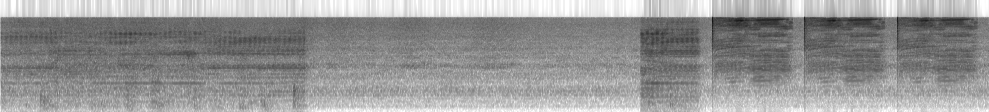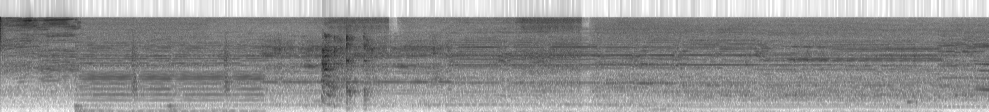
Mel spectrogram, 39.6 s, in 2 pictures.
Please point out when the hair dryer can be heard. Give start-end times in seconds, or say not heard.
0.0-39.5.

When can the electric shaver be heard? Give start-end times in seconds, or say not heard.
0.0-6.1, 12.8-39.5.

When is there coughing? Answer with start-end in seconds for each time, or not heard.
25.9-27.6.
